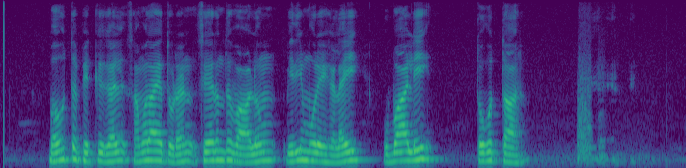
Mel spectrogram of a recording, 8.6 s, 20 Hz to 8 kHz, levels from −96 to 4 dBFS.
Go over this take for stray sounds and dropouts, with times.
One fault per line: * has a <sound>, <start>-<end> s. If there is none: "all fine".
* has a laugh, 7.2-8.0 s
